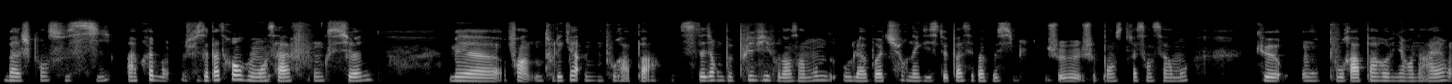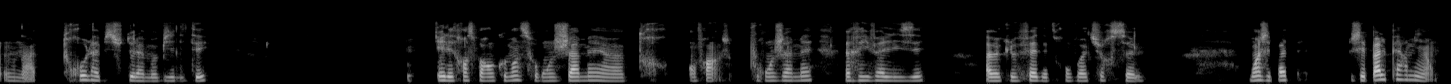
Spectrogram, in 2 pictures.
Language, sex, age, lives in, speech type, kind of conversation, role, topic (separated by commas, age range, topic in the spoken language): French, female, 25-29, France, conversation, unstructured, none, Préféreriez-vous ne plus jamais utiliser la voiture ou ne plus jamais utiliser le vélo ?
